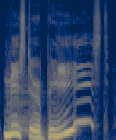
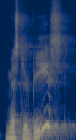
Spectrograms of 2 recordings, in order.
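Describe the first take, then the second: First: It sounds both excited and questioning. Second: It sounds like a plain question.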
